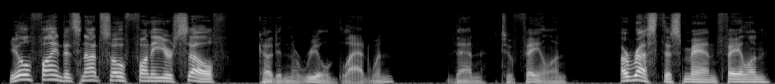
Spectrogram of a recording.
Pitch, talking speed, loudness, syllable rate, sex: 120 Hz, 145 wpm, -19 LUFS, 4.0 syllables/s, male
